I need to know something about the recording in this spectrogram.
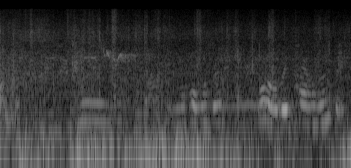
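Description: People talking quietly in a group, over a low steady rumble.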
